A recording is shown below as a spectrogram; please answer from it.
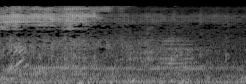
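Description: Bus passing close alongside in street traffic: a loud hiss starts suddenly and lasts about a second, then its engine and road noise carry on lower.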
